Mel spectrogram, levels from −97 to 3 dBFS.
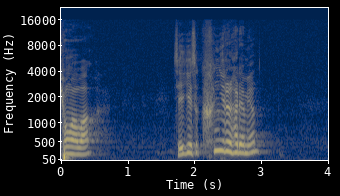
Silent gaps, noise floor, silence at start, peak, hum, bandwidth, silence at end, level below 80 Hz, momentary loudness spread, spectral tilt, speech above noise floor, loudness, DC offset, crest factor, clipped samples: none; -71 dBFS; 0 s; -10 dBFS; none; 16 kHz; 1.05 s; -46 dBFS; 11 LU; -7 dB/octave; 43 dB; -30 LUFS; under 0.1%; 20 dB; under 0.1%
